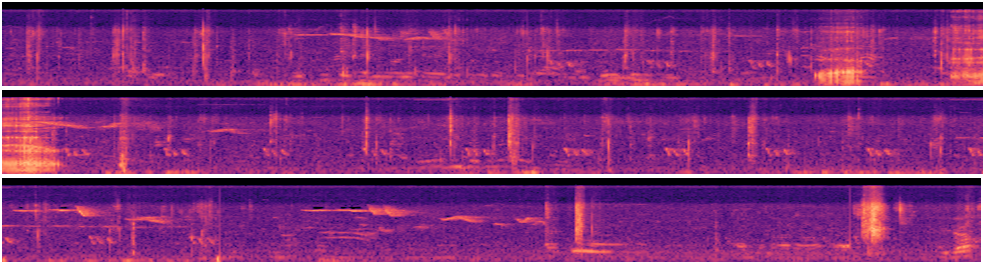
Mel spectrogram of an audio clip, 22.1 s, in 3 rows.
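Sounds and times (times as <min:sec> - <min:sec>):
birds calling: 0:00.0 - 0:16.4.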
